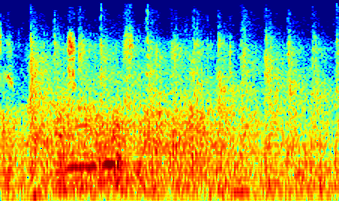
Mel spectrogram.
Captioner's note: applause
